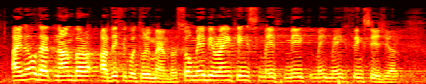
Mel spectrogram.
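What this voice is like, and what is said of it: Non-native English accent. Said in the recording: “those of you who are not accustomed to my accent yet”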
